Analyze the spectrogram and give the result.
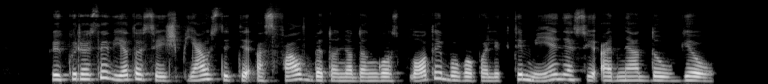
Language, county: Lithuanian, Kaunas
